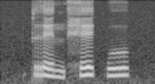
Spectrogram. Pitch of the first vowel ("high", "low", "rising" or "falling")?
low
